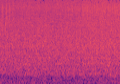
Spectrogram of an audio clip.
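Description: A video game waterfall pours in a steady, unbroken rush of water, dense and hissing like a stream, moderately quiet with no voices.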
